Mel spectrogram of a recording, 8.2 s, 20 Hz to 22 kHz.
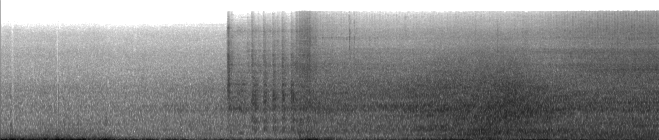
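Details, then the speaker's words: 2016 Honda Pilot III J30A9 V6 after timing belt tensioner replacement, cold start after sitting overnight: brief crank then even, steady idle with no knock or ticking; repair confirmed. "Ну что, всё супер, никакого шума нет."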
